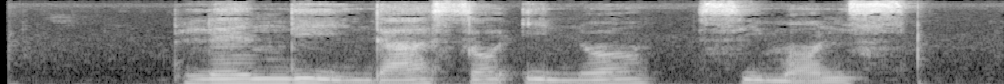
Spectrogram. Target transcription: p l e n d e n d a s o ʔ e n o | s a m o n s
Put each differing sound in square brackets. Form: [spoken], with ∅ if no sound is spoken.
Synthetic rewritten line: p l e n d [i] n d a s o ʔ [i] n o | s [i] m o n s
